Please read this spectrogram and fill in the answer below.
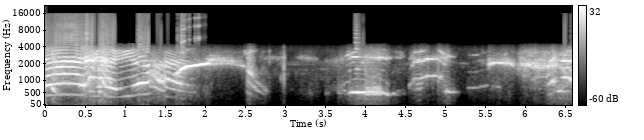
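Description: Baby vocalizing: loud, high-pitched, wavering cries through the first two and a half seconds, then shorter high calls around four and five seconds in.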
